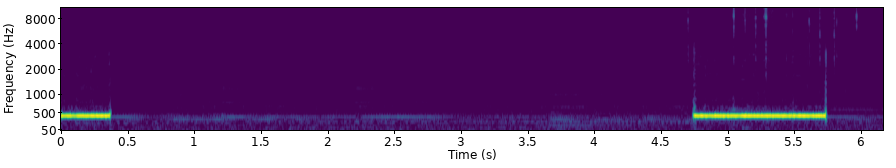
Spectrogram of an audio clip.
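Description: A telephone number being dialed to place a call: a steady mid-pitched telephone tone cuts off at the start, then a soft hissy line, then a second identical tone sounds for about a second. No one speaks.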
